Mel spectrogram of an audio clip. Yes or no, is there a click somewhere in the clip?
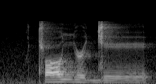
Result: no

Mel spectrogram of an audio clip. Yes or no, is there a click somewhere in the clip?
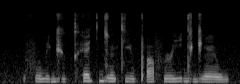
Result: no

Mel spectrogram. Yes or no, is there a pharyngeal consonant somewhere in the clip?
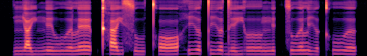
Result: no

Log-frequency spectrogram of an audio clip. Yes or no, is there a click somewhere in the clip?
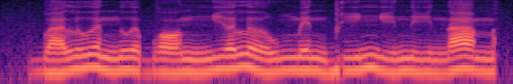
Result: no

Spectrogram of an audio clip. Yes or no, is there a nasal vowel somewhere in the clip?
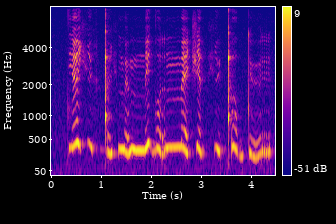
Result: no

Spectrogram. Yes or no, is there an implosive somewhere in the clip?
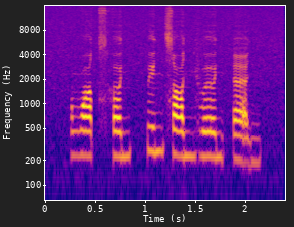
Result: no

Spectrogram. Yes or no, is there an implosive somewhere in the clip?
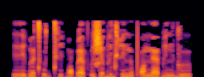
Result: yes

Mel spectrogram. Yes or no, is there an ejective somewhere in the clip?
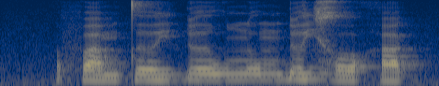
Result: no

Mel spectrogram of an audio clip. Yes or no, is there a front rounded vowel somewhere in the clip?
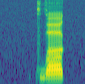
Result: no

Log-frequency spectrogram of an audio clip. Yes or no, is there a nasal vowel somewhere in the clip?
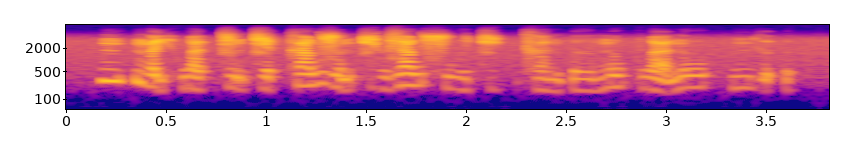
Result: no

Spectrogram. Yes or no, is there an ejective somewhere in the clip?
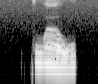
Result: no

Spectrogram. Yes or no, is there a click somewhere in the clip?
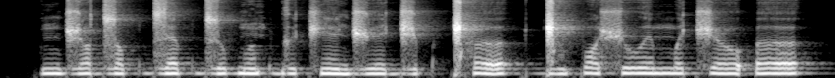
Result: yes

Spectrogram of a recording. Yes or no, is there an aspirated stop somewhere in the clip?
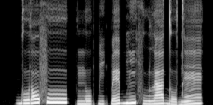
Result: no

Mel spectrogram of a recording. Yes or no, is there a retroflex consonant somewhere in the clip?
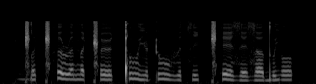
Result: yes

